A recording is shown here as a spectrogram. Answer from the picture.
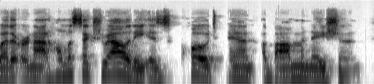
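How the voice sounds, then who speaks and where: A man with an American accent, an ordinary speaking voice, ordinary pitch variation and a moderate pace. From Nebraska. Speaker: podcast host. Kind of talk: casual chat.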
